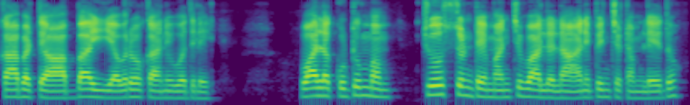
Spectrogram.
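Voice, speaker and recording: A stern middle-aged father lectures his daughter about family honor, as a woman storyteller reads him. The voice sits low and very smooth, recorded dry and close. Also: fairly even intonation, moderate pace, no echo, dull audio, natural voice.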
